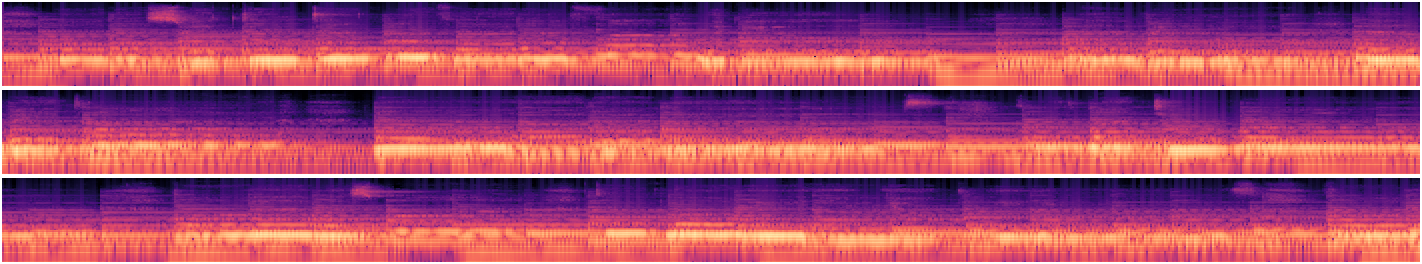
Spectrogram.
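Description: A woman singing a slow, tender ballad with vibrato, accompanying herself on an electric piano keyboard with sustained chords and held low bass notes.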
